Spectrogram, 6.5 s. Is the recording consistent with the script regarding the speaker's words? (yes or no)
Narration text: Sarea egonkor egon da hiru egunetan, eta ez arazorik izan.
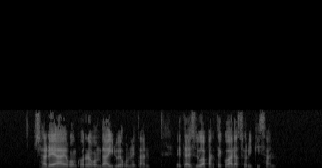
no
